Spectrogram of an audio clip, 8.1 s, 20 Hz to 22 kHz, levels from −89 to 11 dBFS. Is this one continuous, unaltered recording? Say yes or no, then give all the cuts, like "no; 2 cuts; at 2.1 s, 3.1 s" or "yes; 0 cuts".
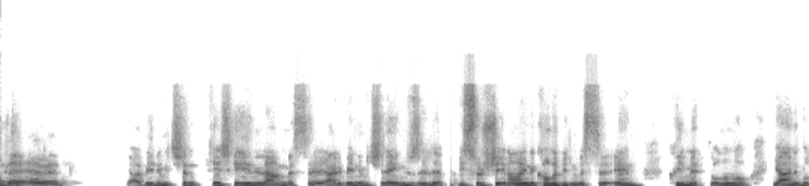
yes; 0 cuts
